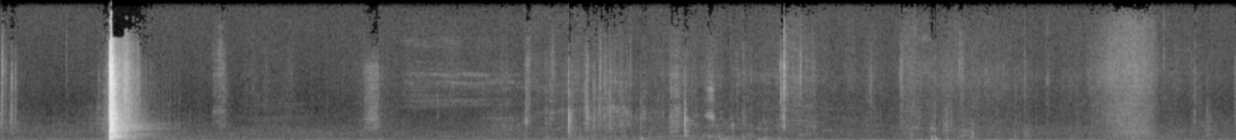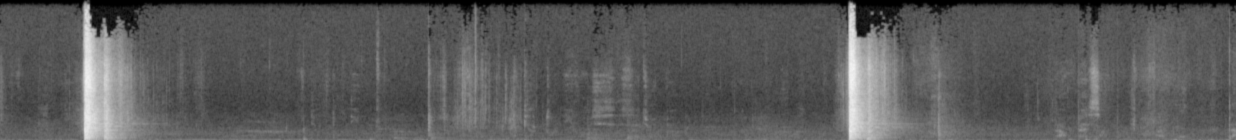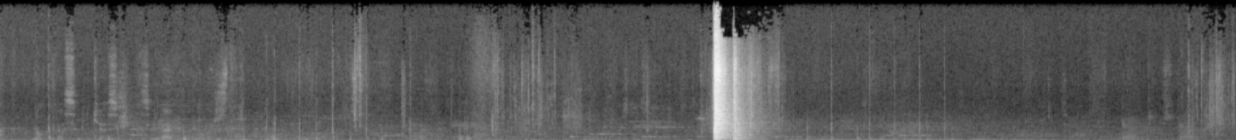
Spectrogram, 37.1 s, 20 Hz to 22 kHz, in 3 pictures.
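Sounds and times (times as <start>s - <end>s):
faint scattered clicks: 0.0s - 35.4s
trash bin lid slamming shut: 1.1s - 1.6s, 20.9s - 21.4s, 31.9s - 32.5s.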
